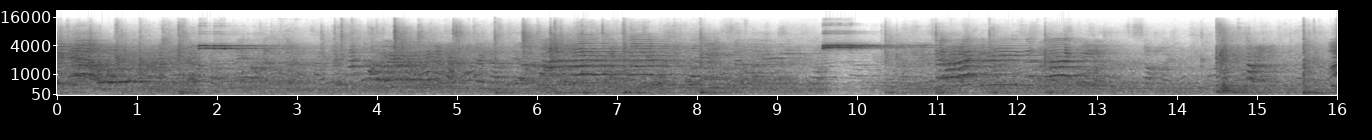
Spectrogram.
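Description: Gym noise between volleyball rallies, echoing in a large hall: players and spectators calling out and chattering, a volleyball bouncing and being struck with sharp knocks, and a referee's whistle sounding briefly about two seconds in and again, louder, near ten seconds.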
